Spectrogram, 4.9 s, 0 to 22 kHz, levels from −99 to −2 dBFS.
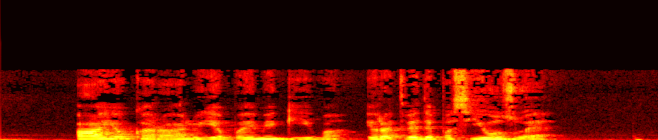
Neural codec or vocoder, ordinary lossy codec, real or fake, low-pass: none; MP3, 48 kbps; real; 14.4 kHz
